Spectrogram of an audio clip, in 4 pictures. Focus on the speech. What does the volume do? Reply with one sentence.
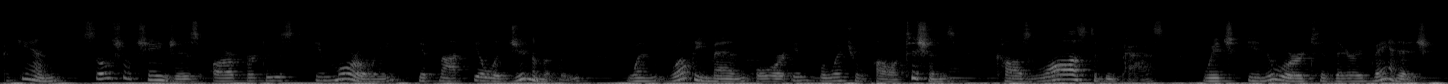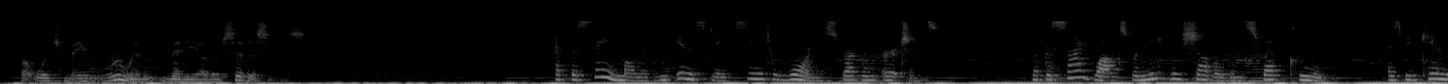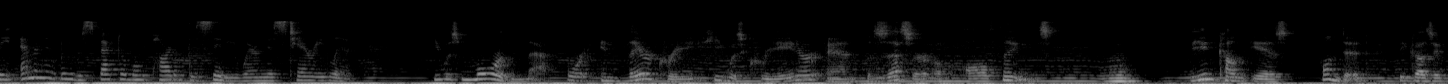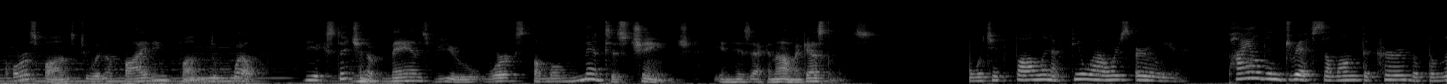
The loudness of the speech goes up.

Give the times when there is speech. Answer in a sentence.
The speech can be heard from 0.0 to 17.5 s, from 20.0 to 23.9 s, from 24.8 to 32.5 s, from 33.3 to 39.5 s, from 40.9 to 52.1 s and from 53.1 to 57.8 s.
